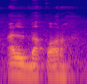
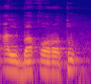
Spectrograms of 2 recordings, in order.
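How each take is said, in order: First: The word ends with a soft h sound. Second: The word ends with a t sound and vowel. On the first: The reader stops on this word. "karena kita wakaf, kita menyebutkan al-baqarah" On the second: The word is read in full without stopping. "sebenarnya ditulisnya adalah al-baqaratu"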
